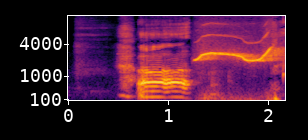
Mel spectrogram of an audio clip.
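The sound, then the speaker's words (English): A short breathy burst and a brief voiced tone, then one sustained whistled note that holds steady for under a second before sliding upward at the end. “You hear a whistle, and then you look over, and there's a dragonbornman.”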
